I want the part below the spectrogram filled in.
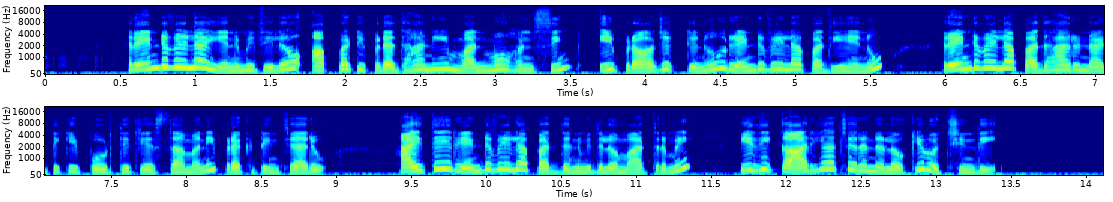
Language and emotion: Telugu, neutral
